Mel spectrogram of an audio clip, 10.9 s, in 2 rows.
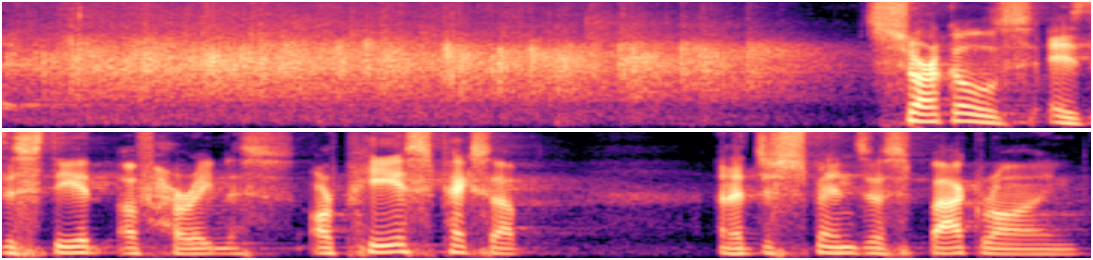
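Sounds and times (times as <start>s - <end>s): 
round of applause: 0.0s - 4.2s
speech: 4.5s - 8.1s, 9.0s - 10.8s.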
